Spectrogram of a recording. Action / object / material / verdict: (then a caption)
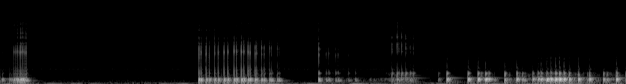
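scrape / steel wire-mesh microphone grille / steel mesh / none. A black plastic pen-like tool scrapes and scratches across the hollow, rounded steel wire-mesh head of a large condenser microphone. A brief bright scrape is followed by a dense, sustained rasp, then a run of quick, rhythmic scratching strokes. The strokes build in intensity, and the close-up sound is boomy and gritty with some brief bright edges.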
